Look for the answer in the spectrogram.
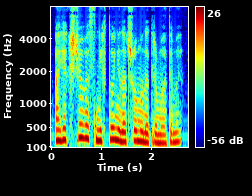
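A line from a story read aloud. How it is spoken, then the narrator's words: Calm question. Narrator (Ukrainian): спокійно спитала вона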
